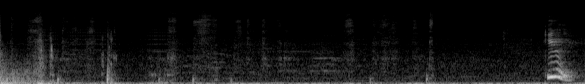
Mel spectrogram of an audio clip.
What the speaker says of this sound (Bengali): আমি জাস্ট জিবরেলিনটা লিখছি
